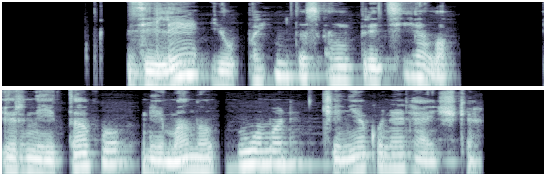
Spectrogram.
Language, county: Lithuanian, Vilnius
